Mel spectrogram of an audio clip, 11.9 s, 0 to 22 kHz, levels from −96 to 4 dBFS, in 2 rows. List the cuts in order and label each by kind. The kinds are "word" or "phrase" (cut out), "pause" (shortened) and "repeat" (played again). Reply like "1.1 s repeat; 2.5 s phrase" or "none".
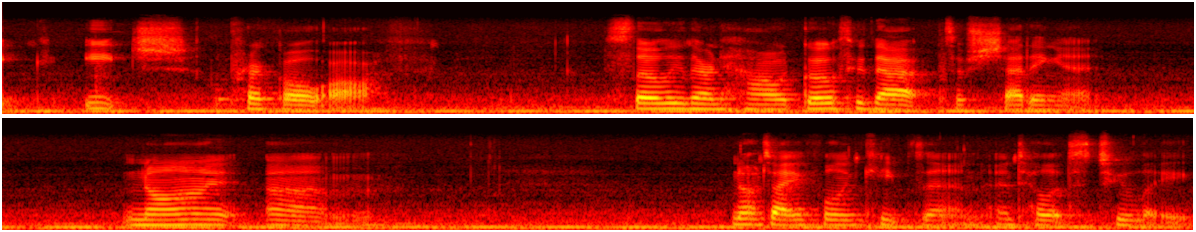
1.1 s word; 4.0 s word; 4.7 s word; 6.6 s word; 9.8 s word; 10.5 s word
